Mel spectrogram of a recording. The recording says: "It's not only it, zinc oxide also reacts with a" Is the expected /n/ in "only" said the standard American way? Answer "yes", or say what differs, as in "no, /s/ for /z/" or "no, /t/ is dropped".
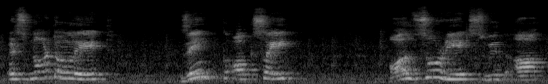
no, /n/ is dropped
